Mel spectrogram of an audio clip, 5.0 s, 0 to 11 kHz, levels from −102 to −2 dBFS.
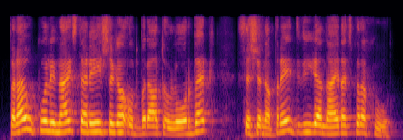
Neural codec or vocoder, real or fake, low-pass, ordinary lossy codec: codec, 16 kHz, 2 kbps, X-Codec, HuBERT features, trained on general audio; fake; 7.2 kHz; none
